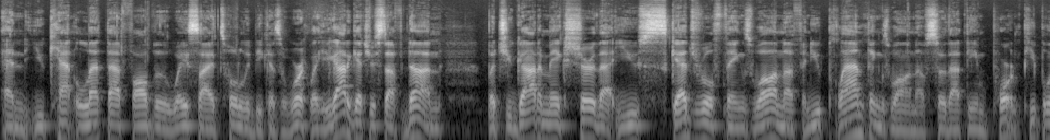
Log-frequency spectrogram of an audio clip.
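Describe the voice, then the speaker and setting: A man talks at a fairly quick pace in a very deep, low pitch with lively intonation. The recording is very clean, with a silent background. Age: 20s. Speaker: bodybuilder and powerlifter, online fitness coach. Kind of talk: casual interview chat. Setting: studio.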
